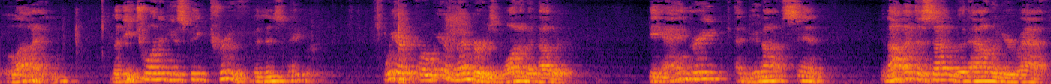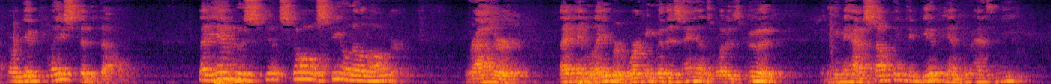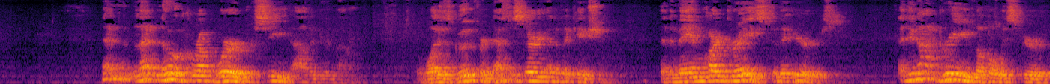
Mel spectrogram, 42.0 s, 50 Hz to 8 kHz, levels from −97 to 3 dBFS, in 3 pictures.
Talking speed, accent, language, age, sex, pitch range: 150 wpm, American, English, 60-79, male, 125-190 Hz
